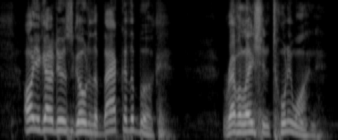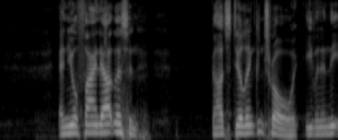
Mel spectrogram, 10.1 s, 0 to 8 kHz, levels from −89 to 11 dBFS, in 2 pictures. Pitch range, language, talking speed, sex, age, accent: 110-160 Hz, English, 160 wpm, male, 50-69, American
